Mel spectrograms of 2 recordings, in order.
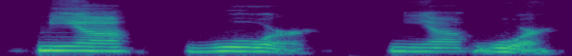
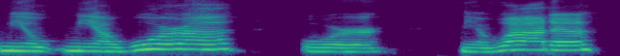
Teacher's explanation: the E gets lost there and you get a very strong English R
